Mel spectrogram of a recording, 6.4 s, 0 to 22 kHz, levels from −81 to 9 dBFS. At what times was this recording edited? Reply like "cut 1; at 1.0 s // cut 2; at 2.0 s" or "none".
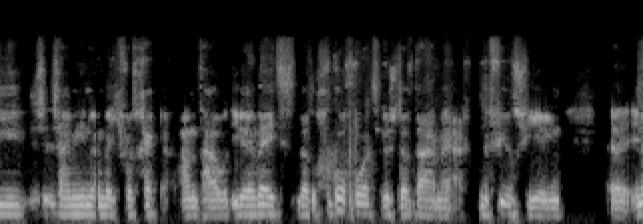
cut 1; at 1.0 s // cut 2; at 3.1 s // cut 3; at 3.8 s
